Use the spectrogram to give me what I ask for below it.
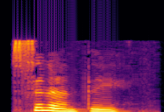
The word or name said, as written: synanthy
